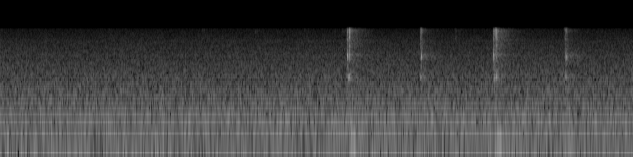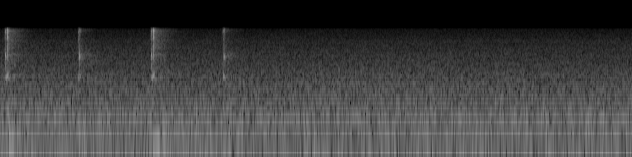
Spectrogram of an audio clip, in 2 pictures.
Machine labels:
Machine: valve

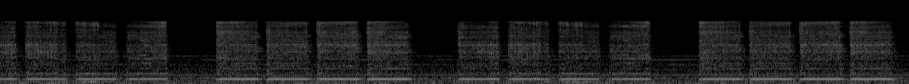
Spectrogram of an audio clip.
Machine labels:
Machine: slide rail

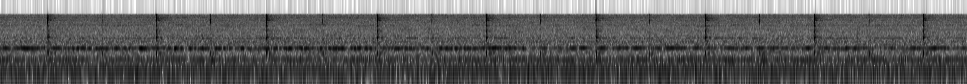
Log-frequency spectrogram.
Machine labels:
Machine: valve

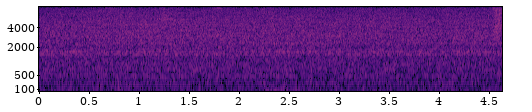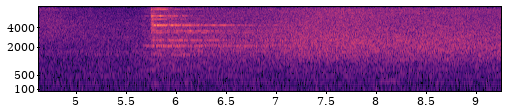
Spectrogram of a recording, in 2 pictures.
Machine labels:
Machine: fan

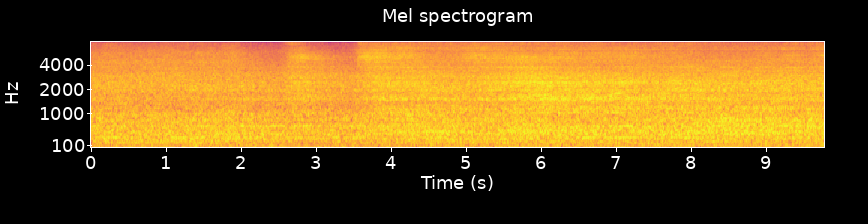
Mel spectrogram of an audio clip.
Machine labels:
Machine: fan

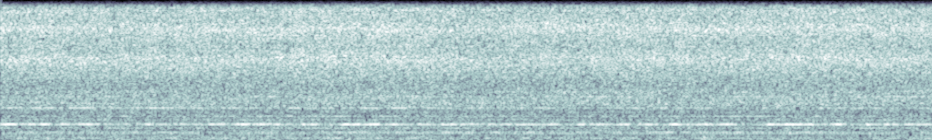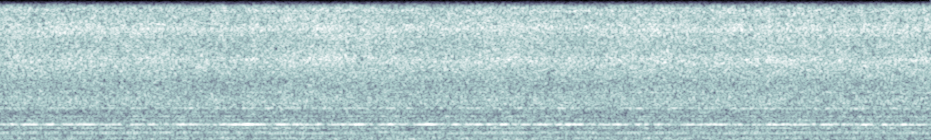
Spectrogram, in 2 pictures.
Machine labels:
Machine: fan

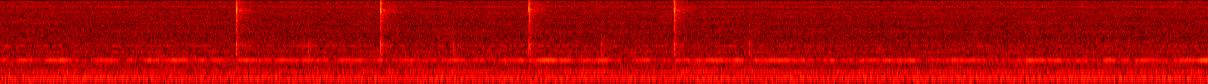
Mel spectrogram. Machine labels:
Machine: valve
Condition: normal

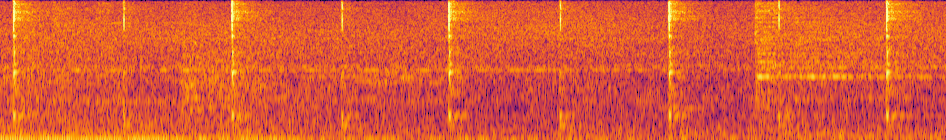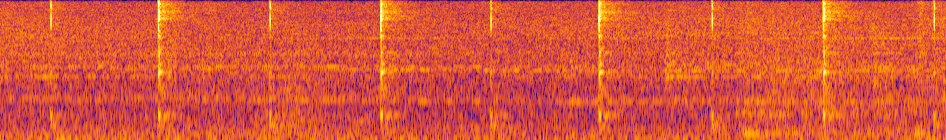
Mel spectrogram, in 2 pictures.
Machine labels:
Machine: valve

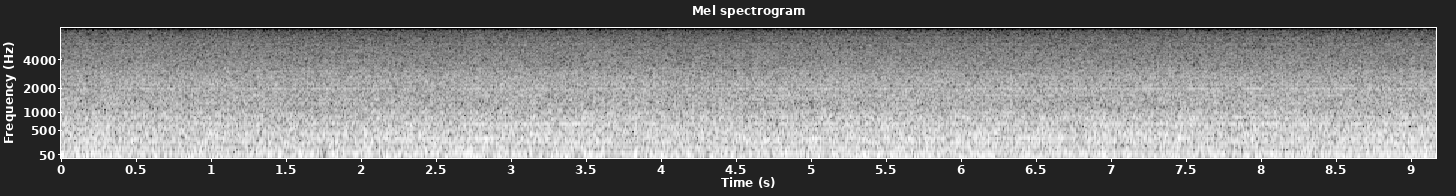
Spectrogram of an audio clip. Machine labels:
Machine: fan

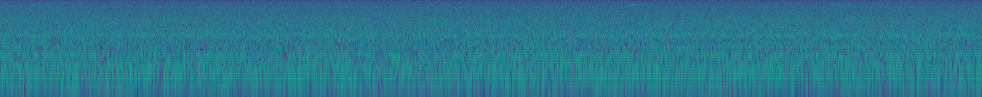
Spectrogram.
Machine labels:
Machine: fan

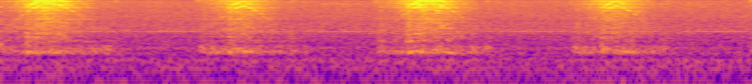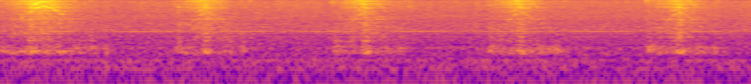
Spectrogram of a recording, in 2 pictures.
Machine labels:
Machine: slide rail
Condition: normal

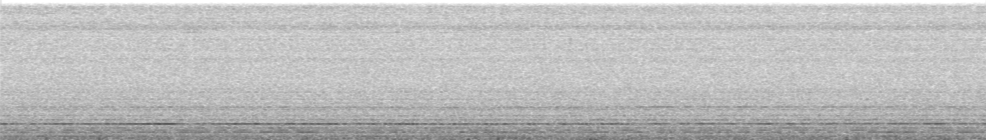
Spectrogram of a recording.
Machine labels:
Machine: fan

